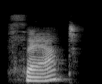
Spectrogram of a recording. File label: "SAT", american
